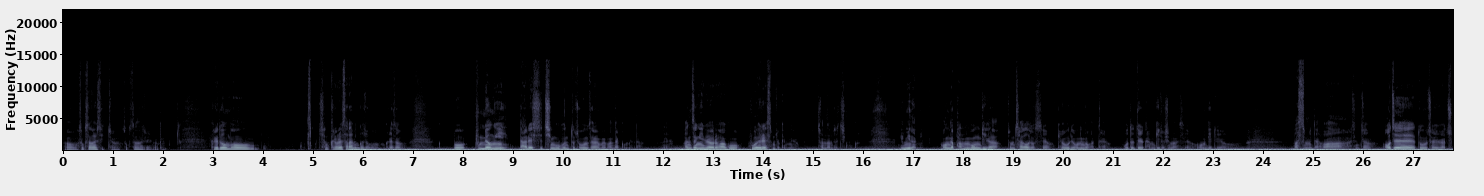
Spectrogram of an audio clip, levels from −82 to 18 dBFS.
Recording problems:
low rumble; noticeable; from 5.5 s on; 15 dB below the speech

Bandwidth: 14 kHz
